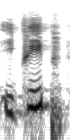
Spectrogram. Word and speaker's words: equip: 토익시험 나온 것 중에 E로 시작한 단어 중에서 이거 발음 Q입니다. 발음해볼까요? equip.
